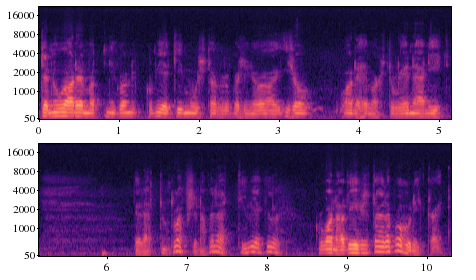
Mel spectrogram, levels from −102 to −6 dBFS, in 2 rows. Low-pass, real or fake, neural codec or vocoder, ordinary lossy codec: none; fake; vocoder, 44.1 kHz, 128 mel bands every 256 samples, BigVGAN v2; none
